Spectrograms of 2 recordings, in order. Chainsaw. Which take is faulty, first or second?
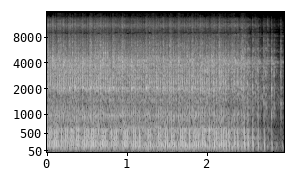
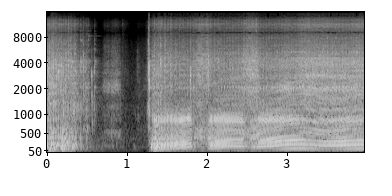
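first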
